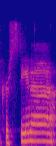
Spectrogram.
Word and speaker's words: Christina: So he already got the name right, but my name's Christina.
